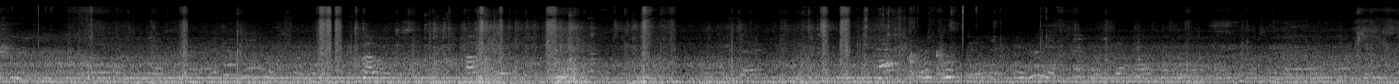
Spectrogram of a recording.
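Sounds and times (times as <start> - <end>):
bus diesel engine idling: 0.0 - 13.9.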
